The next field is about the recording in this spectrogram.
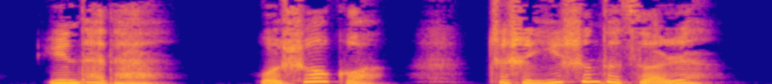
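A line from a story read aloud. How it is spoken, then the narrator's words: Calm, faint smile. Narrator (Chinese): 宋宝仪淡淡一笑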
